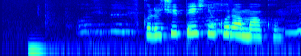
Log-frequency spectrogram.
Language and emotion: Russian, neutral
